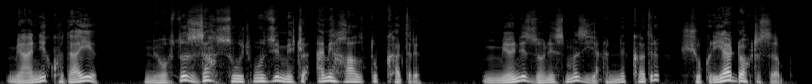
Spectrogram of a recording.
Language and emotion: Kashmiri, surprised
